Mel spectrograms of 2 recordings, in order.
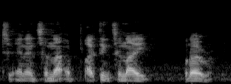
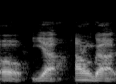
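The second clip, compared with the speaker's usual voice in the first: ordinary delivery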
